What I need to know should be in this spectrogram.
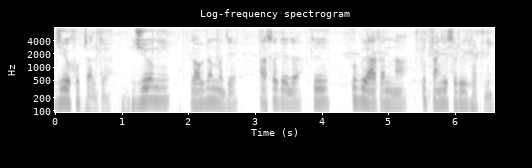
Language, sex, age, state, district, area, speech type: Marathi, male, 18-30, Maharashtra, Thane, urban, spontaneous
